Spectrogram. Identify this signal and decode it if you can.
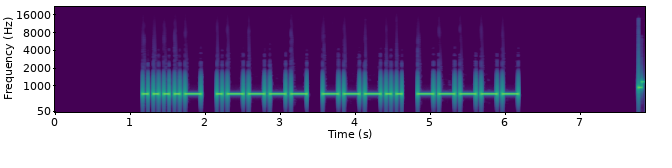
Morse code, heard as a keyed tone, about 17 wpm, 700 Hz. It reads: 4180
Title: Numbers - 4-Digit 17wpm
